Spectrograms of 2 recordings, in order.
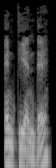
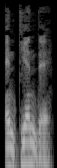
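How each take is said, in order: First: The voice rises at the end. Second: The voice falls at the end.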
